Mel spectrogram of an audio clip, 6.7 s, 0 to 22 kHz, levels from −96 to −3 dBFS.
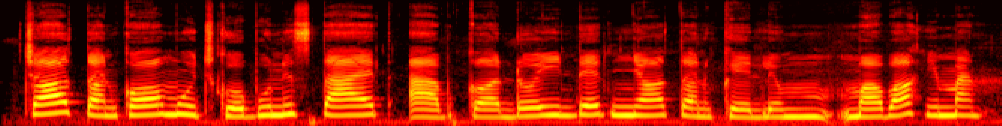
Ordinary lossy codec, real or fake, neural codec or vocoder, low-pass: none; real; none; none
